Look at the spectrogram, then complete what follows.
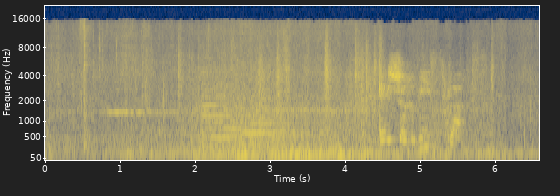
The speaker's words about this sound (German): Wir verlassen den Hauptbahnhof und fahren mit dem Tram einige Stationen stadtauswärts.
